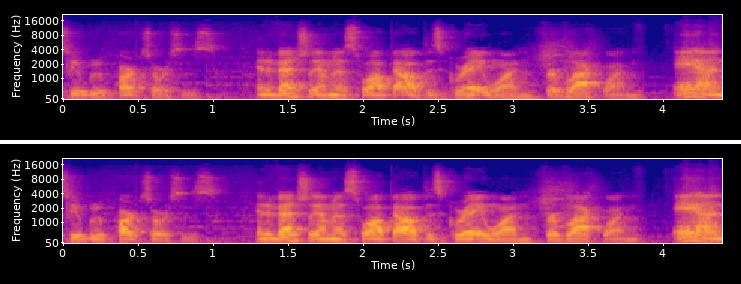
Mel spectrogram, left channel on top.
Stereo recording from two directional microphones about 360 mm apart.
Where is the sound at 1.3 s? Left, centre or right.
Right.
